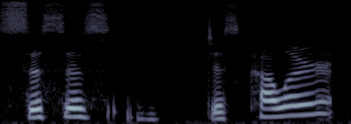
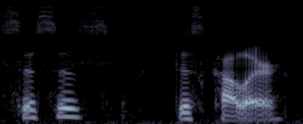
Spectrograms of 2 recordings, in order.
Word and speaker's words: Cissus discolor: This is a trailing Rex begonia or vining Rex begonia, and its actual name is Cissus discolor, I believe is how you say it, Cissus discolor.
